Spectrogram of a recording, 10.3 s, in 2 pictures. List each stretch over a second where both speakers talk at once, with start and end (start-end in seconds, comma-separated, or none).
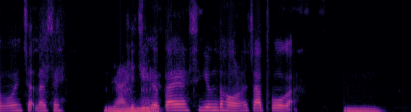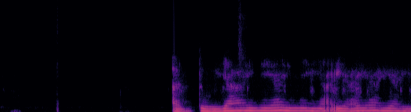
none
